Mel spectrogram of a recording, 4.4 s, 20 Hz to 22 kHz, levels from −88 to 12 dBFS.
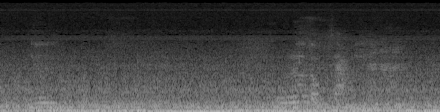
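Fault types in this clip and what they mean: No faults can be heard in this speech recording.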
